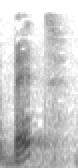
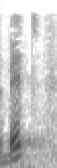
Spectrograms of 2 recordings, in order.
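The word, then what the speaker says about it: בית: lettre là la lettre bête vous allez tantôt la prononcer comme un B et tantôt la prononcer comme un V d'accord alors vous allez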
